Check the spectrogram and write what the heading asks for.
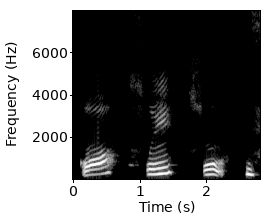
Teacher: پیچھے سے زبان اوپر کی طرف اٹھی ہوئی ہے اس حرف کے موٹا ادا کرنے کی وجہ سے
